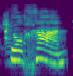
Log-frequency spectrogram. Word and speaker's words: Shulchan: How do I say it? Shulchan. It's a Hebrew word. The Hebrew word for Shulchan is table.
